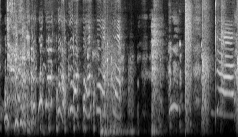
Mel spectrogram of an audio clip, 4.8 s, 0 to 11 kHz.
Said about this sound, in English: when I sarcastically clap to you, this is 1,000% sincere. That is so good.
